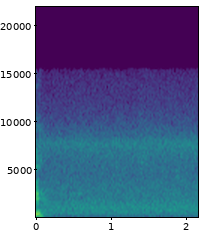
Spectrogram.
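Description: Steady, even hiss of background noise with no distinct event; the tail of a man's voice ends right at the start.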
